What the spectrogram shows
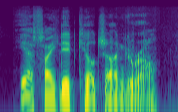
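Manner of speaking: put-on flat monotone voice. Speaker retells what the accused said when brought to the police, imitating Phil Kenemer's monotone. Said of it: "in pretty nondescript monotone voice".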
